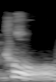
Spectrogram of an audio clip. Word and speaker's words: Kaur: Do you know how to pronounce her surname properly? Yeah, it would be Rupi Kaur, right?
